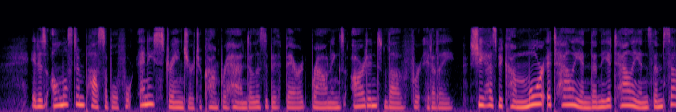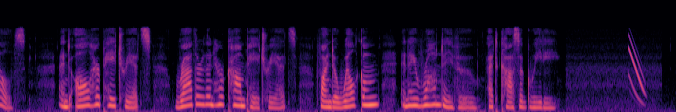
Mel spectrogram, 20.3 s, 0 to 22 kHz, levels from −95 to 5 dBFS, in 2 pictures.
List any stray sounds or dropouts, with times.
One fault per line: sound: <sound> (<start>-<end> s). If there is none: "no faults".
sound: chirp (19.6-19.9 s)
